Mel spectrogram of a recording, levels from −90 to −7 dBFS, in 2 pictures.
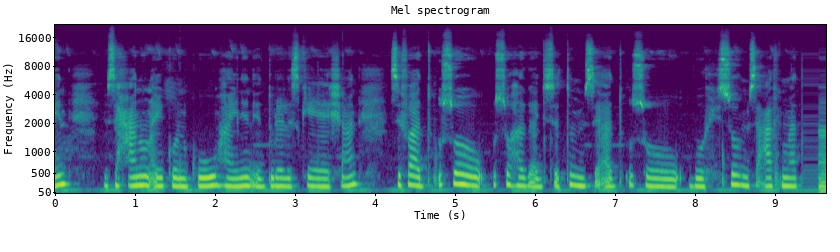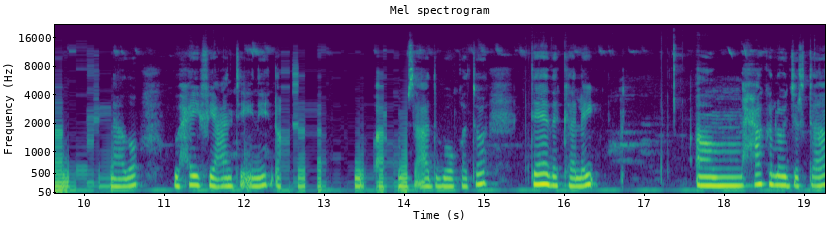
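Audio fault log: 9.33–10.38 s and 12.45–14.04 s, robotic sound from repeated short buffers: rigid 93.8 Hz metallic buzz, total then partial, likely ~10.7 ms chunks looping; spectrogram shows fixed harmonic stripes.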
